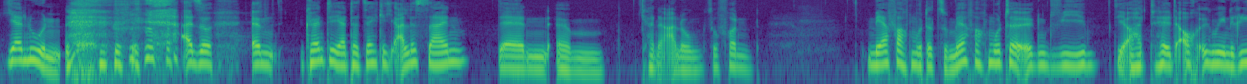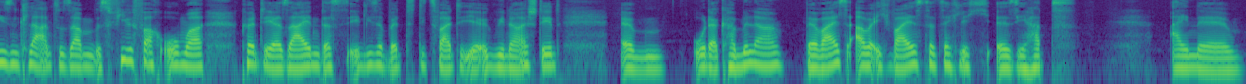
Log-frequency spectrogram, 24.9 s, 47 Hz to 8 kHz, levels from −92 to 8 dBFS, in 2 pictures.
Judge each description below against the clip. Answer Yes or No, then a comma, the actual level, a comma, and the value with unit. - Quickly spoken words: No, average, 130 wpm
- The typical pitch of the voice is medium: Yes, medium, 150 Hz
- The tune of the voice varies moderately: Yes, average, 4.1 semitones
